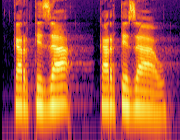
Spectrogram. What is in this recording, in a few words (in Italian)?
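"carteza zau", dialect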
